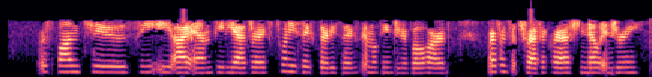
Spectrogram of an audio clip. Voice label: Police Patrol 1 (Dispatch)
